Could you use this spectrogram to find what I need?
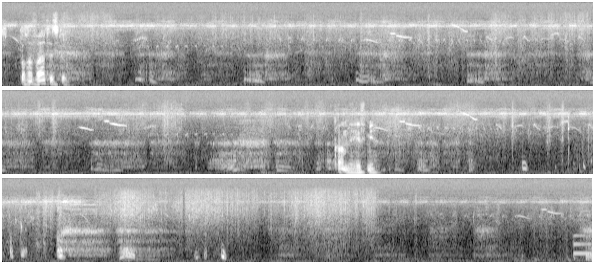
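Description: A man speaks quietly in a low voice nearby.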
